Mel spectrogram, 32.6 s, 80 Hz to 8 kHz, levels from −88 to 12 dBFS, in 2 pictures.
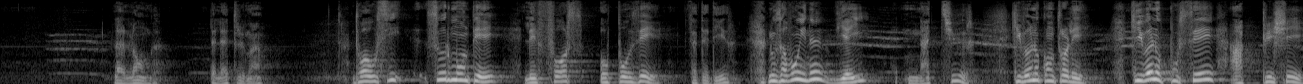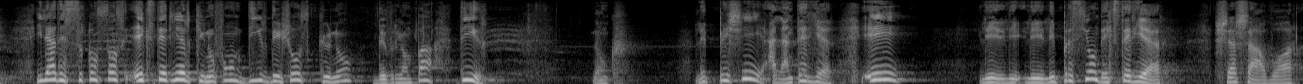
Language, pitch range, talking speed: French, 125-195 Hz, 110 wpm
